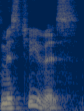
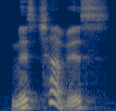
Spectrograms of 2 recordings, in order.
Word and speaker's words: mischievous: mischievous it says misch that mischievous no it's mischievous there is no wrong way to to pronounce that Miss Chavis what you're trolling now no no you are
